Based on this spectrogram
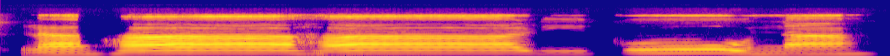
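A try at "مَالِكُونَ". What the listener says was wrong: Kok halikuna? Ini kan mim. Laha malikuna.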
